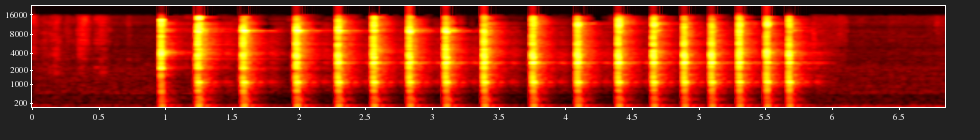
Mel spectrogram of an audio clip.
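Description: A mallet taps quickly and repeatedly on a leather stamping tool.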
